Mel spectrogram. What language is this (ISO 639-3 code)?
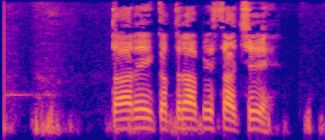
gig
